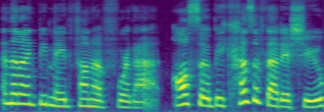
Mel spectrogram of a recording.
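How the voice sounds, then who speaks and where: A woman mumbles at a moderate pace and medium pitch. Her pitch varies in an ordinary way, and the recording is very clean with a silent background. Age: 30s. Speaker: mental health vlogger sharing personal experience. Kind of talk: personal reflection monologue. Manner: mumbling.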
